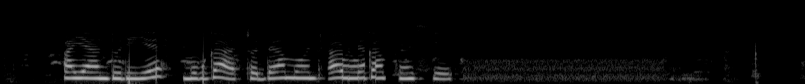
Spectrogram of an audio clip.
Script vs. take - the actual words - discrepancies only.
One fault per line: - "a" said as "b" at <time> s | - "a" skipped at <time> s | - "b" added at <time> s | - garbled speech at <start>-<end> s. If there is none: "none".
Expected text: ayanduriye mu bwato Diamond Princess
- garbled speech at 3.3-3.9 s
